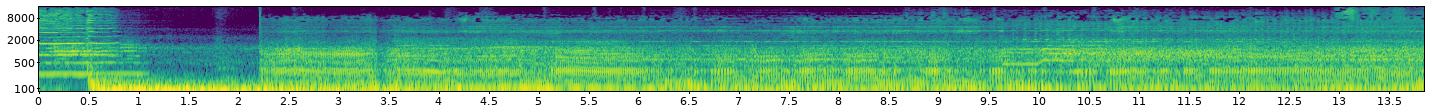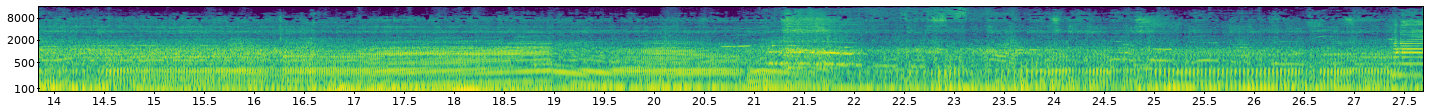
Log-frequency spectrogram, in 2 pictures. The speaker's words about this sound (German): Das Motorrad rast davon, aber der Mann im Auto folgt.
